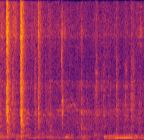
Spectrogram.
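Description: Domestic pigeons coo in a close, soft roll of low throaty calls, a couple of short coos followed by a longer rising and falling one, alongside a few faint scuffs.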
